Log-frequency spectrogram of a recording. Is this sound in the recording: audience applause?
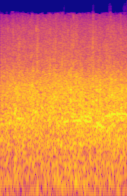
yes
